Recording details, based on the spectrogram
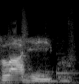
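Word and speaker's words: LIHEAP: Oh, it's pronounced Lahib.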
